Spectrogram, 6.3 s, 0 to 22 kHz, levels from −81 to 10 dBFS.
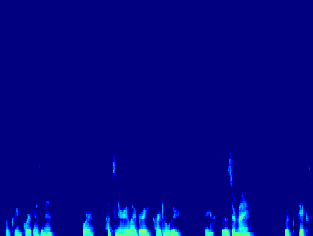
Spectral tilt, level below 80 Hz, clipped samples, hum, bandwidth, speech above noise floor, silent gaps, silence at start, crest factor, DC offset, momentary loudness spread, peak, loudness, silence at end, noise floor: -6.5 dB/octave; -88 dBFS; under 0.1%; none; 7.8 kHz; 44 dB; none; 0.1 s; 18 dB; under 0.1%; 11 LU; -24 dBFS; -43 LUFS; 0.1 s; -86 dBFS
